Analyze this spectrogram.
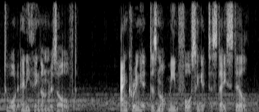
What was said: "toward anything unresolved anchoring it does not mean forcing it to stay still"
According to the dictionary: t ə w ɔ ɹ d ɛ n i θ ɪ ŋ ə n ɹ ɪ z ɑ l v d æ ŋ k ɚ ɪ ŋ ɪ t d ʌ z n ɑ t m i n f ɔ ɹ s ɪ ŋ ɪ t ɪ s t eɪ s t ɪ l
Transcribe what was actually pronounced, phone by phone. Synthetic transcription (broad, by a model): t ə w ɔ ɹ d ɛ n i θ ɪ ŋ ə n ɹ ɪ z ɑ l v d æ ŋ k ɚ ɪ ŋ ɪ t d ʌ z n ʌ t m i n f ɔ ɹ s ɪ ŋ ɪ t ɪ s t eɪ s t ɪ l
